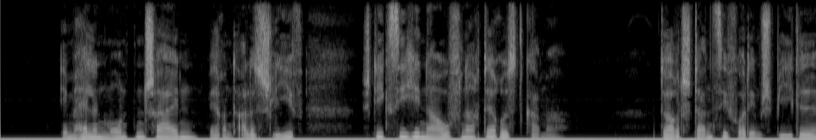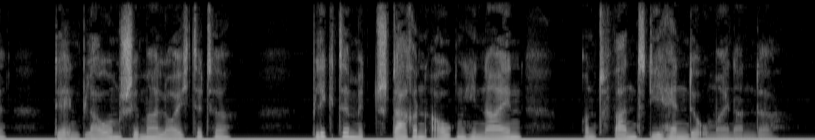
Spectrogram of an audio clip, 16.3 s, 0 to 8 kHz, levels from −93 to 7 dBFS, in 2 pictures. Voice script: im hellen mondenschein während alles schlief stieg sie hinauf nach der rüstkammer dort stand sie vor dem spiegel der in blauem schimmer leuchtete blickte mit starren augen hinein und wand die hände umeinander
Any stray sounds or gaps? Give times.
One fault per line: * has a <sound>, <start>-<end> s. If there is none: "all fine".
all fine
